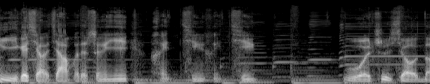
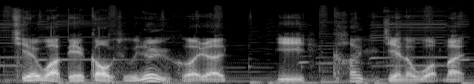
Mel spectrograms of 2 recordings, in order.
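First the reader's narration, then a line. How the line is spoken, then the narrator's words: Small creature growling low. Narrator (Chinese): 最后一个小家伙低吼着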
